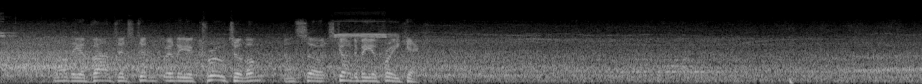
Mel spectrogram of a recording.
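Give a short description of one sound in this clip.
A large crowd cheers and murmurs steadily in a big open stadium.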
